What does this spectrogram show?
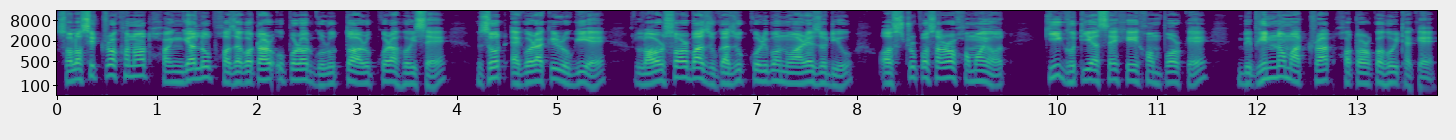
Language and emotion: Assamese, neutral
